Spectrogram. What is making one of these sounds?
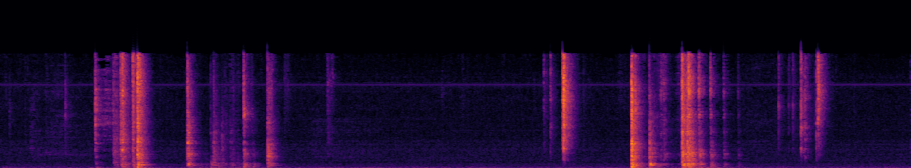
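Small plastic items click and rustle close by.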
